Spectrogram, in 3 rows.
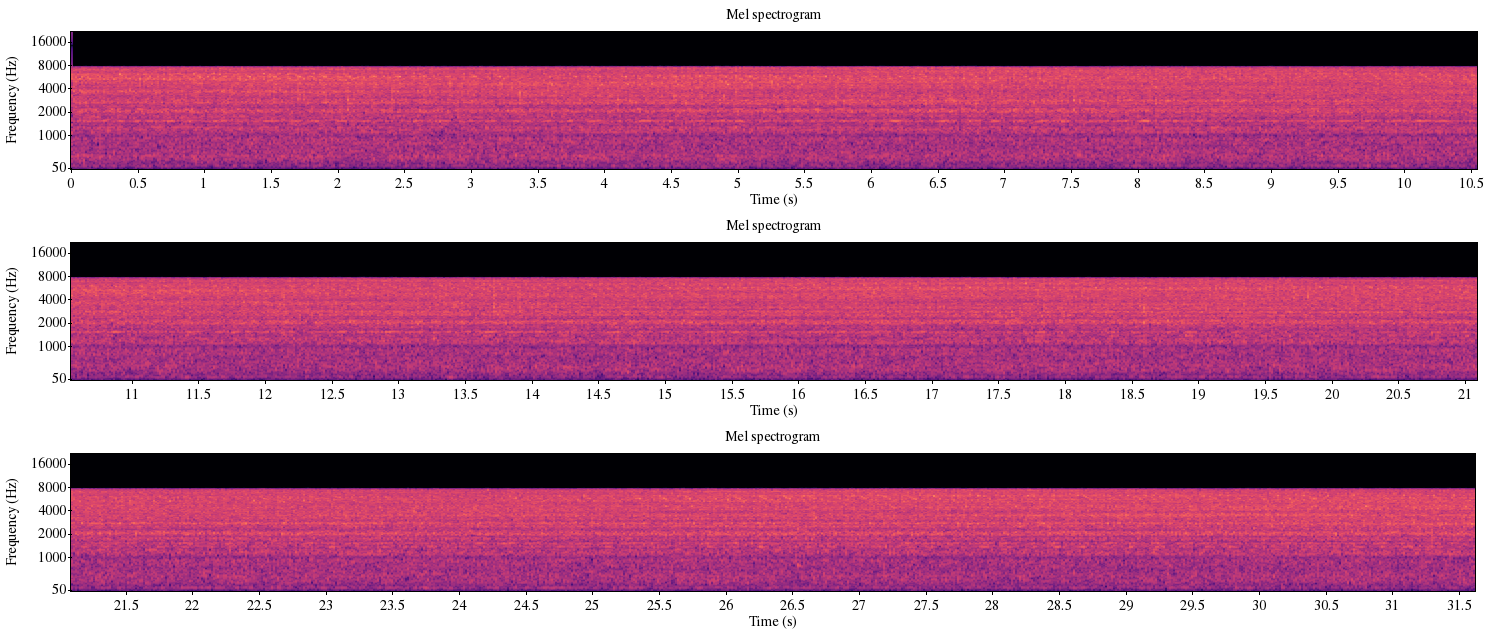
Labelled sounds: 6.2	6.6	vessel noise, 6.7 to 6.9 kHz

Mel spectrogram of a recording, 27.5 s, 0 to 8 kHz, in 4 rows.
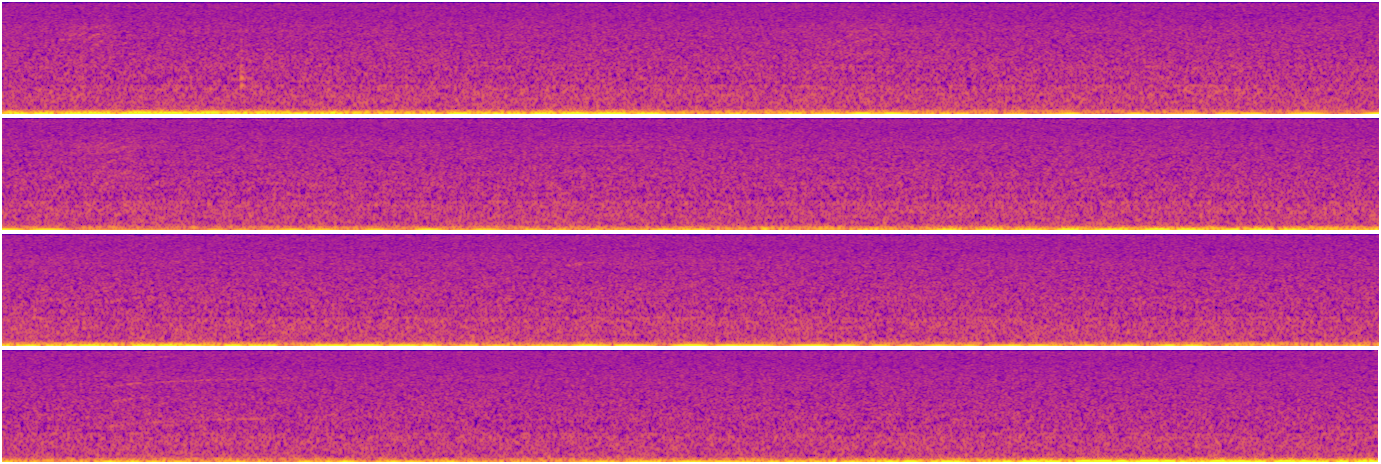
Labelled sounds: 9.8	10.1	killer whale, northern resident, G clan, call N24ii, 3.6 to 3.7 kHz
21.4	21.8	killer whale, northern resident, A clan, AA subclan, 3.2 to 3.5 kHz

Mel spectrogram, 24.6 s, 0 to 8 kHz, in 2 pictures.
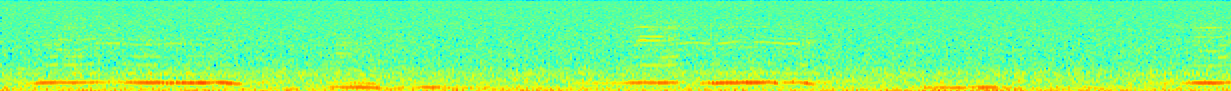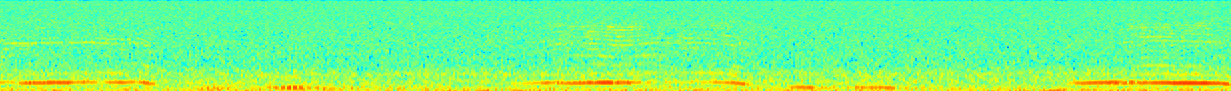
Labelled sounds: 0.9	1.2	humpback whale, 1.8 to 1.9 kHz
6.3	8.0	humpback whale, 1.8 to 3.2 kHz
12.0	13.0	humpback whale, 1.8 to 3.1 kHz
13.4	13.6	humpback whale, 2.0 to 2.1 kHz
18.3	19.0	humpback whale, 1.7 to 3.3 kHz
23.6	24.6	humpback whale, 0.80 to 3.5 kHz

